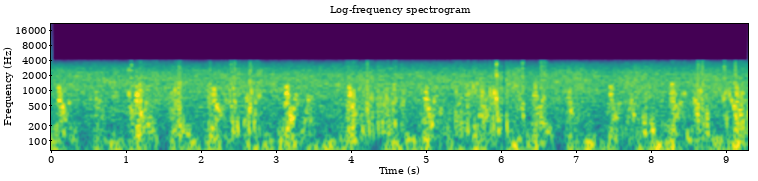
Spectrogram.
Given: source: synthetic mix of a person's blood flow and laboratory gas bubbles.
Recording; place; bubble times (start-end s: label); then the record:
Doppler ultrasound of blood flow; precordium
1.02-1.43 s: bubbles
1.52-1.90 s: bubbles
2.07-2.17 s: bubbles
2.31-2.83 s: bubbles
3.92-4.08 s: bubbles
4.10-4.75 s: bubbles
5.35-6.12 s: bubbles
6.22-6.33 s: bubbles
6.49-6.67 s: bubbles
7.85-8.09 s: bubbles
8.11-8.47 s: bubbles
8.57-8.81 s: bubbles
8.92-9.30 s: bubbles
From the record:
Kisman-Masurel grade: 332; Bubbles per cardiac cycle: rolling drumbeat, 9 or more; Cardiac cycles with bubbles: 50 to 99%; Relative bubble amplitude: moderate (0.250 to 0.450); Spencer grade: 3 (all of the cardiac periods contain showers or single bubble signals, but not dominating or overriding the cardiac motion signals); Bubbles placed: anywhere in the cardiac cycle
